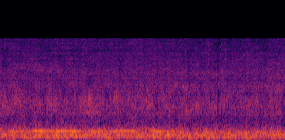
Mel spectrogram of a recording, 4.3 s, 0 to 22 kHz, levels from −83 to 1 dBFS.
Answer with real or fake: fake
